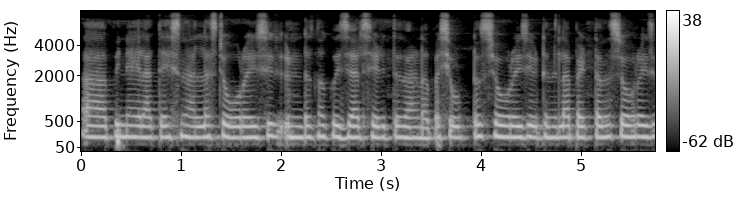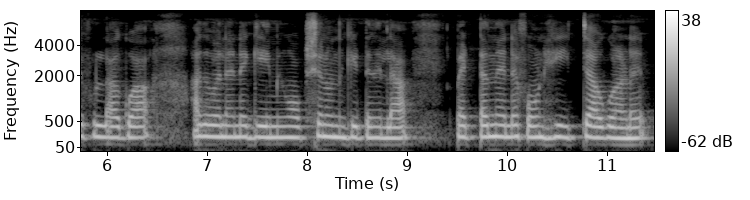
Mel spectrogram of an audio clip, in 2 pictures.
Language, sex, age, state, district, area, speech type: Malayalam, female, 18-30, Kerala, Wayanad, rural, spontaneous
